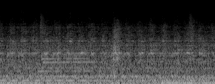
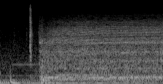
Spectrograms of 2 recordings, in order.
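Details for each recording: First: BMW E36 Touring running on LPG, 273,000 km, first start after fitting battery, coil and missing spark plugs: steady, continuous engine rumble with no misses, knocks or ticks; normal running. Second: BMW E36 Touring on LPG, 273,000 km, battery just fitted: starter whirs fast and even with no compression pulses or firing; cranks but won't start because the coil and spark plugs are missing.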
